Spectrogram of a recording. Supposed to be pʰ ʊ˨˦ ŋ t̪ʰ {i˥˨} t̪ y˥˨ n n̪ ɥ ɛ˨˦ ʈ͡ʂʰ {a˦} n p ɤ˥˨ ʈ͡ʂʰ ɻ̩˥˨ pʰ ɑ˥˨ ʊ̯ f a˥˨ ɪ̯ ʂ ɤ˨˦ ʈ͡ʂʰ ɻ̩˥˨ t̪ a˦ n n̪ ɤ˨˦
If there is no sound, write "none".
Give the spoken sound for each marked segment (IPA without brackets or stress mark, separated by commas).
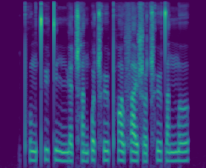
y˥˨, a˨˦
